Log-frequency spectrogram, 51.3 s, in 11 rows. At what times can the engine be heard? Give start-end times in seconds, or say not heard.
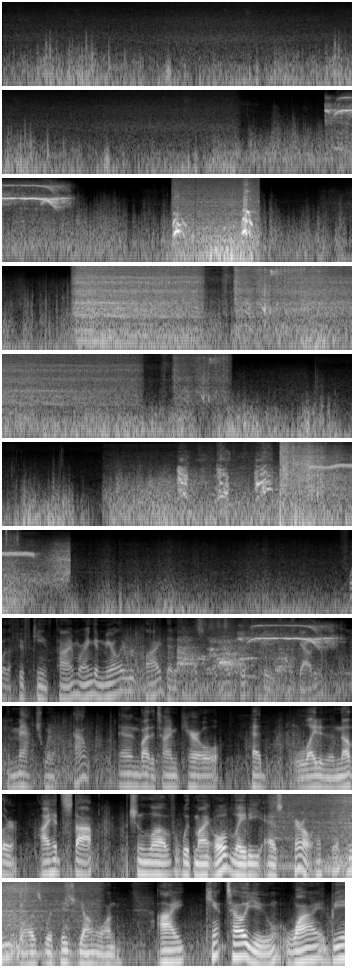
14.9-21.8, 45.5-48.0.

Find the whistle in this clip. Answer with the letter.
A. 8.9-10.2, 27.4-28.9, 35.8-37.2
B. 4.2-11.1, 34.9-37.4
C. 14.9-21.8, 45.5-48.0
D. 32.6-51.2
A.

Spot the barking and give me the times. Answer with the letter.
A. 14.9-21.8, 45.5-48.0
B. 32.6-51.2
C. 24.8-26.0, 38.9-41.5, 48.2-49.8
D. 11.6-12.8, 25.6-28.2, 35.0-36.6
D.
